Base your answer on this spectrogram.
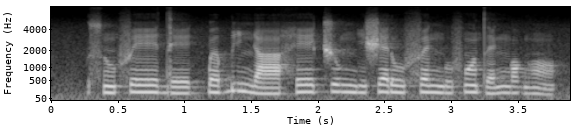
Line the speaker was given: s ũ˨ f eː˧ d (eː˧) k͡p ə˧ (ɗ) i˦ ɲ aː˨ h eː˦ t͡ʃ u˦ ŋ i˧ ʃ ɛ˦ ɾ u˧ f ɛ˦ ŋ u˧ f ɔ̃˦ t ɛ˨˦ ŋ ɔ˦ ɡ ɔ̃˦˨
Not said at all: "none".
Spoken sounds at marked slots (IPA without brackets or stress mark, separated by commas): eː˨, ɓ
